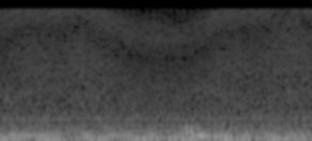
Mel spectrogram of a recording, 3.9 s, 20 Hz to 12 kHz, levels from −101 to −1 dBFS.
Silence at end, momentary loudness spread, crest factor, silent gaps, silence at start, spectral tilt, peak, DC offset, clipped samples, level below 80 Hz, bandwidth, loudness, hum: 0 s; 4 LU; 14 dB; none; 0 s; -4.5 dB/octave; -36 dBFS; under 0.1%; under 0.1%; -52 dBFS; 10.5 kHz; -51 LUFS; 60 Hz at -55 dBFS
